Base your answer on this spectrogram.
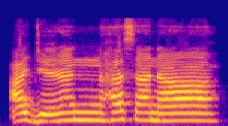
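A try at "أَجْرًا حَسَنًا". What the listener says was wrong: را کو ہیوی کر دیں. اجرن حسنا.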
